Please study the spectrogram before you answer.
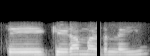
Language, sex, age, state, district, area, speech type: Punjabi, male, 18-30, Punjab, Mohali, rural, conversation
